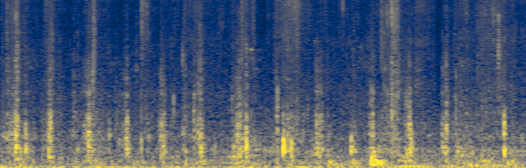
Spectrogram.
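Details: Feeding sheep producing dense, uneven crunching and snapping chews, some soft thuds mixed in, continuous over several seconds.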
